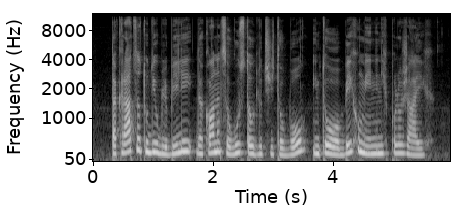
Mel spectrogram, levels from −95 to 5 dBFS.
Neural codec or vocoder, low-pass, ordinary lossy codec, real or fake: none; 10.8 kHz; none; real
